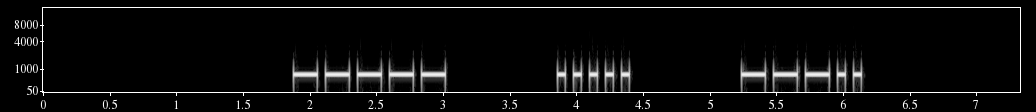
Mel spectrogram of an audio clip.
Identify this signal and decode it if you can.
Morse code, heard as a keyed tone, about 20 wpm, spaced as for 8 wpm, 700 Hz. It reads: 058
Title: 218 Lesson 35e - Number 0 - Three Characters 20wpm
